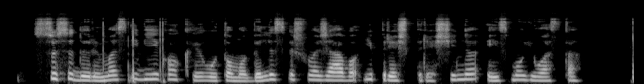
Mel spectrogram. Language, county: Lithuanian, Klaipėda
